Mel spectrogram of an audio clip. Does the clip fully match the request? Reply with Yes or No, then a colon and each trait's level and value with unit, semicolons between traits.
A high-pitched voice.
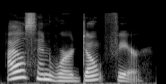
Yes: high, 205 Hz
